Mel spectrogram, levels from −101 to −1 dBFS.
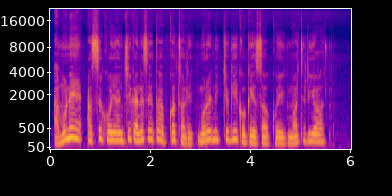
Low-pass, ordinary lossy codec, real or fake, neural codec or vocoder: none; none; real; none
